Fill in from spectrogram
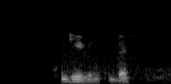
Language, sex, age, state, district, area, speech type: Hindi, male, 30-45, Madhya Pradesh, Harda, urban, conversation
